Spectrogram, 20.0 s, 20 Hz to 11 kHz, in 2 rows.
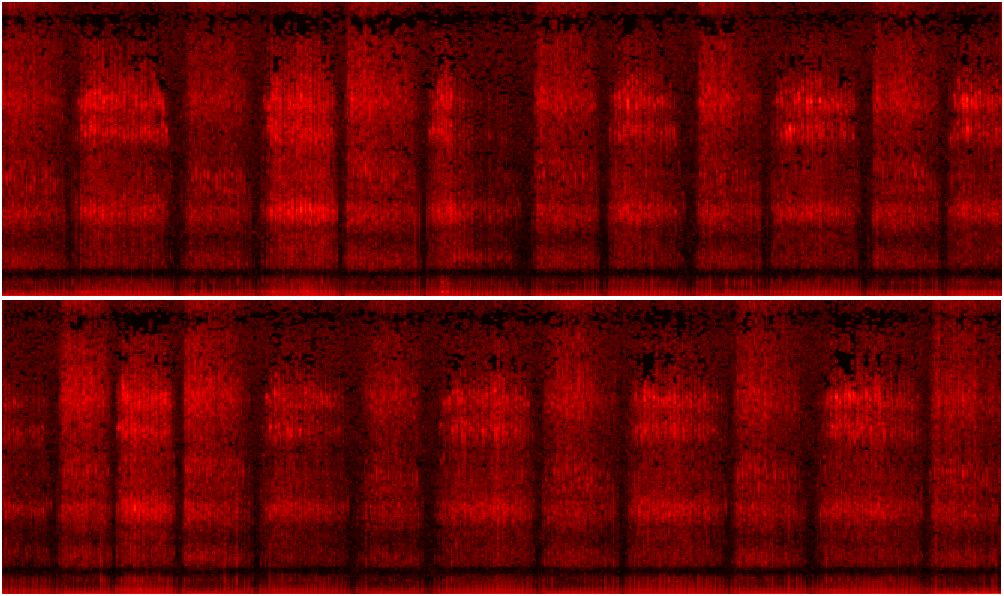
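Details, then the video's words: Extended purring of a pet cat, edited from several minutes of continuous purring; a deep, vibrating rumble pulsing steadily with the cat's breaths, about one cycle per second and a half, with no other sounds. "고양이 골골송 ASMR 1시간(고양이 그르릉 소리) - Cat purring ASMR"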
